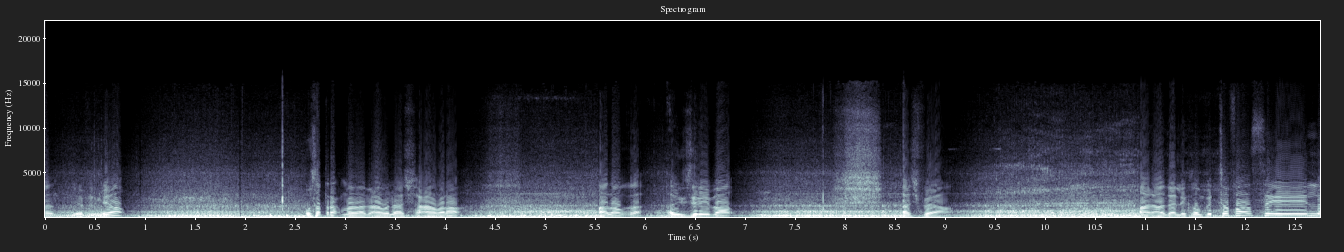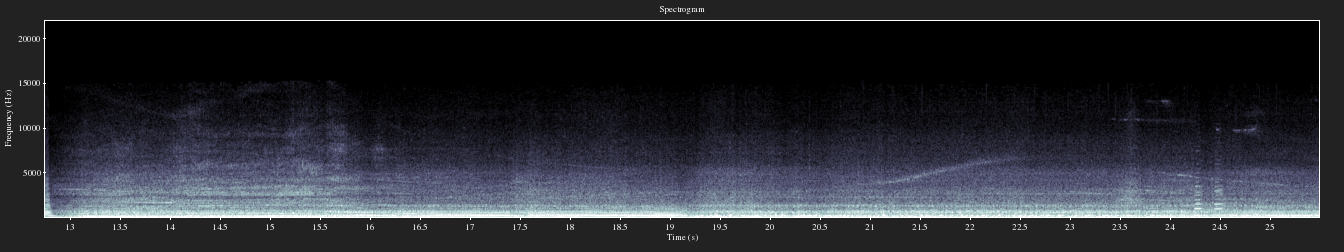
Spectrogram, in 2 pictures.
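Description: Wind rushes past loudly as the motorcycle rides.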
